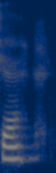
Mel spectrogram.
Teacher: श ध्वनि का उच्चारण स्थान तालव्य है। जिन व्यंजनों के उच्चारण में जीवा का अग्र भाग यानी कि आगे का भाग कठोर तालु का स्पर्श करता है उन्हें तालव्य व्यंजन कहते हैं।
